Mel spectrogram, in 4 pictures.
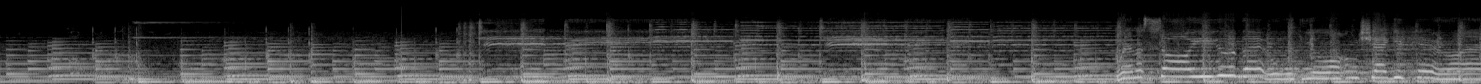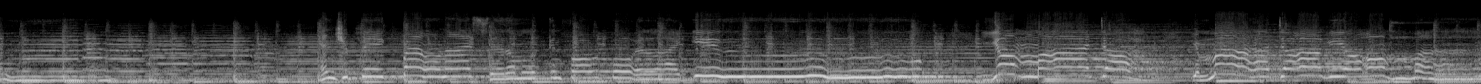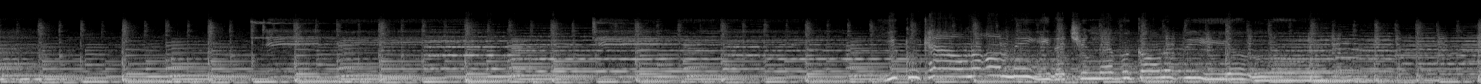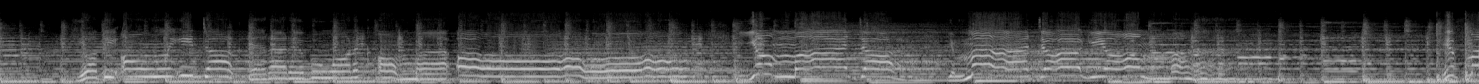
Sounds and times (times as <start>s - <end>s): Music: 0.0s - 59.2s.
